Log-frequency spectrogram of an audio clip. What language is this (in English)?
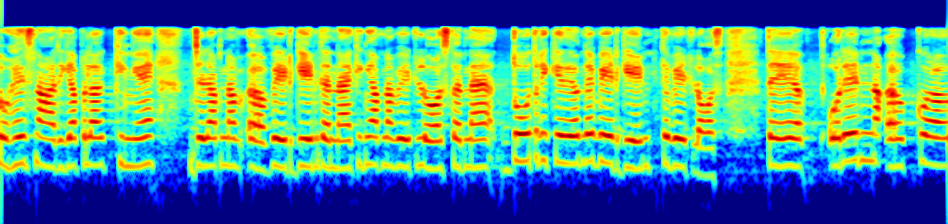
Dogri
